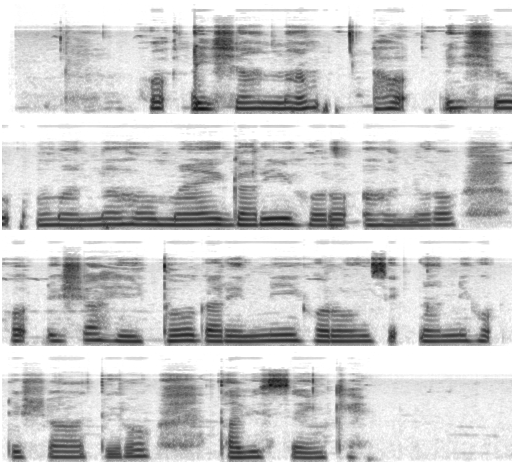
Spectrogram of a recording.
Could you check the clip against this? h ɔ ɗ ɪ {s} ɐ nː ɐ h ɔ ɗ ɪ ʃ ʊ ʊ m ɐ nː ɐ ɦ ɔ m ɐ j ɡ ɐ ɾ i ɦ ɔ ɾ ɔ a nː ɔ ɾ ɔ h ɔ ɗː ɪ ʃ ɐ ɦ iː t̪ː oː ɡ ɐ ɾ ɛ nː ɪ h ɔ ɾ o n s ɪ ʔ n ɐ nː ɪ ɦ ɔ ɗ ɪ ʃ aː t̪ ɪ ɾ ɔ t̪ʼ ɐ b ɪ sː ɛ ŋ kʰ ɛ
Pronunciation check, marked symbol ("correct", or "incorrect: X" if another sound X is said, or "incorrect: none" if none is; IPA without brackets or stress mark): incorrect: ʃ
